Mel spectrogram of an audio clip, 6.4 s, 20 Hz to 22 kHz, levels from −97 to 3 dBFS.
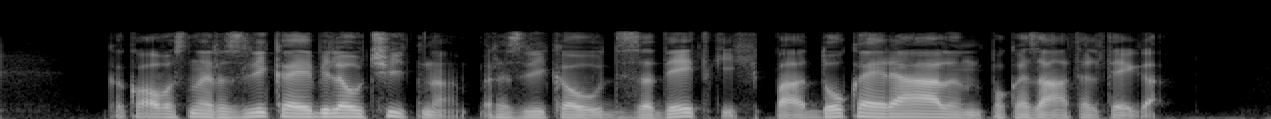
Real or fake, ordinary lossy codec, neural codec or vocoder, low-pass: real; none; none; 7.2 kHz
